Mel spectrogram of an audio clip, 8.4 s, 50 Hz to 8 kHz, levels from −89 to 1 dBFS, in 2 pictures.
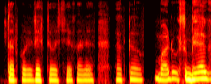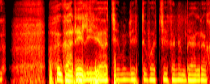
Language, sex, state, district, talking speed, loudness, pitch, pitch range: Bengali, male, West Bengal, Malda, 100 wpm, -20 LUFS, 155 Hz, 150-165 Hz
